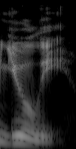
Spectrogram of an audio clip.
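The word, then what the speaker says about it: Uley: be it is uh next up is Sam Uli that's how you pronounce his last name what do you think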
